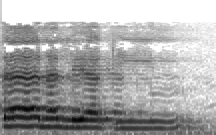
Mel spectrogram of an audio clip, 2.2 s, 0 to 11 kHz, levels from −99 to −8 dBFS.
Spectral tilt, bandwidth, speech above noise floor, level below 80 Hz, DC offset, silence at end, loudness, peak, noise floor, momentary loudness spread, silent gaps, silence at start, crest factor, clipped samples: -7.5 dB/octave; 6.4 kHz; 21 dB; -52 dBFS; under 0.1%; 0.25 s; -17 LUFS; -2 dBFS; -38 dBFS; 17 LU; none; 0 s; 16 dB; under 0.1%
